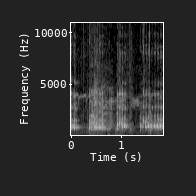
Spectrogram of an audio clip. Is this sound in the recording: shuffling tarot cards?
no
